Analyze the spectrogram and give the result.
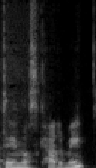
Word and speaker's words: Deimos Academy: But what we're here to talk about is Deimos Academy. Did I say that right? – Yes. – Yeah, that's pretty simple. So we're here to talk about Deimos Academy.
